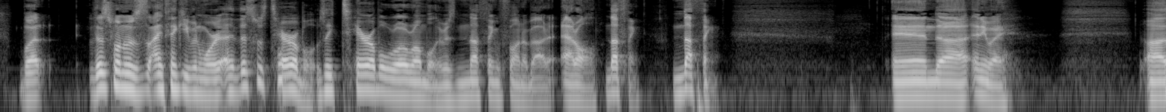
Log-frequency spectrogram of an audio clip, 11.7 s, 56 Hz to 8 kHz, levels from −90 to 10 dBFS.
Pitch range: 100-120 Hz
